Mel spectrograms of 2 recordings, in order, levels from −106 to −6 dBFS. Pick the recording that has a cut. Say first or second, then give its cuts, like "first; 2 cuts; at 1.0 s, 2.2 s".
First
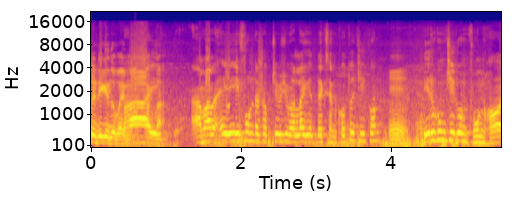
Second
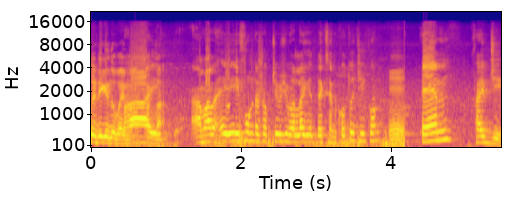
second; 1 cut; at 4.3 s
